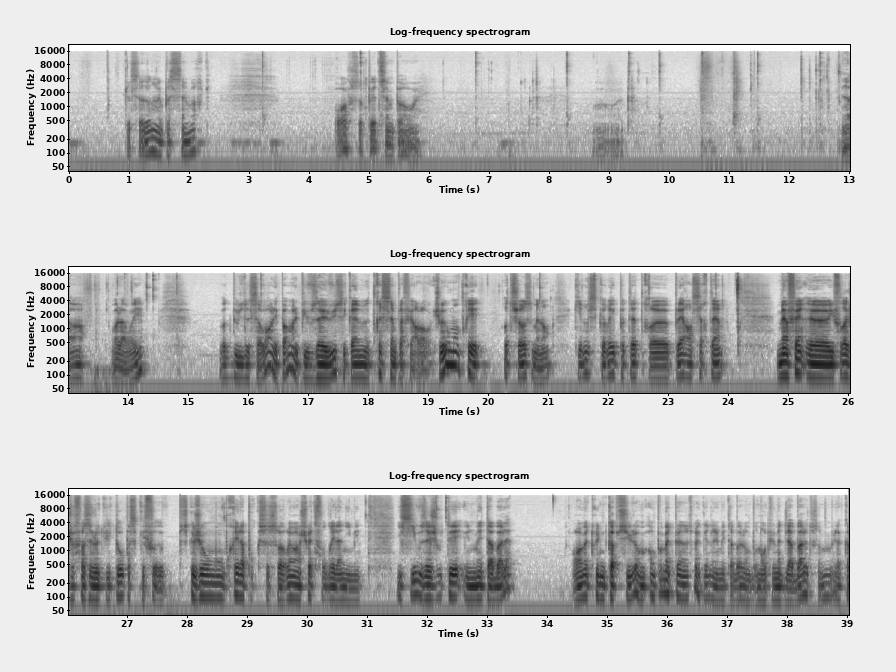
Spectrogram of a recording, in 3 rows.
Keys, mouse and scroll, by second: 3.2-6.9 middle drag, 6.9-7.7 scroll down 2, 7.7-8.3 scroll up 2, 9.5 middle click, 10.8 middle click, 12.7-14.4 shift+middle drag, 14.3 click, 14.8-16.6 middle drag, 17.2-18.4 scroll down 1, 18.4 scroll down 1, 19.3-20.2 scroll down 1, 20.8-22.1 drag, 22.1-22.7 scroll down 1, 22.7-25.0 middle drag, 32.1 click.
